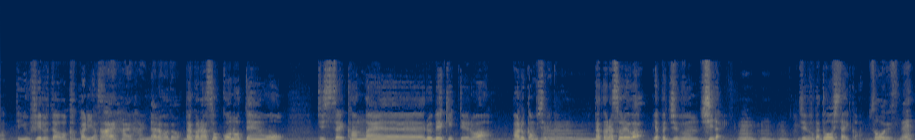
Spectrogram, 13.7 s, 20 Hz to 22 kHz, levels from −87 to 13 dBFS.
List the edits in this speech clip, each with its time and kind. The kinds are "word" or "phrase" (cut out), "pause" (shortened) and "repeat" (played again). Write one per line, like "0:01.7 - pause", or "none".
0:02.7 - phrase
